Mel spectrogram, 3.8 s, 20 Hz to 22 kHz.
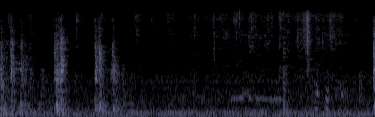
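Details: Backyard chickens on March 24, 2024, giving a few short clucks early on and a soft, drawn-out tonal note midway, with light tapping and a constant low hum underneath.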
